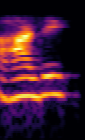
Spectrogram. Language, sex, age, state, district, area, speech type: Hindi, female, 18-30, Rajasthan, Karauli, rural, conversation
